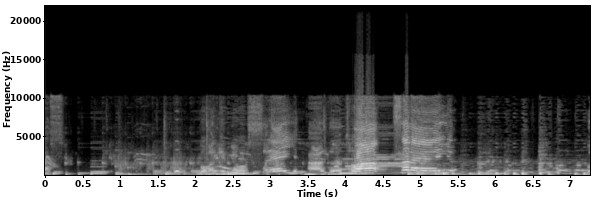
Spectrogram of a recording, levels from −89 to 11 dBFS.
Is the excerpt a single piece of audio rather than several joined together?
no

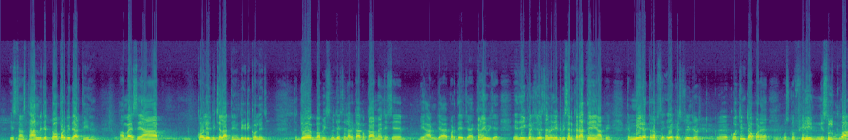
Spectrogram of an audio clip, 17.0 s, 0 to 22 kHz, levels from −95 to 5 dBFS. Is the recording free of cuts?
yes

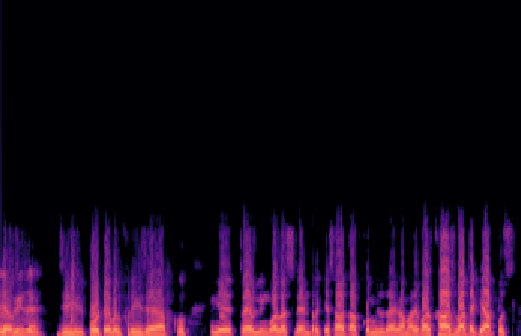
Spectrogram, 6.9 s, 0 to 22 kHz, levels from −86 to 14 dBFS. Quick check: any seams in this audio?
yes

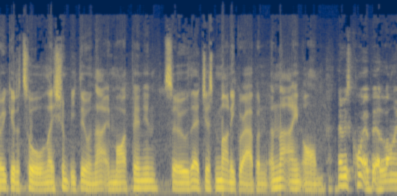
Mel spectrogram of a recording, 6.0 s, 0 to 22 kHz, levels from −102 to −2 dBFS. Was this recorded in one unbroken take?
no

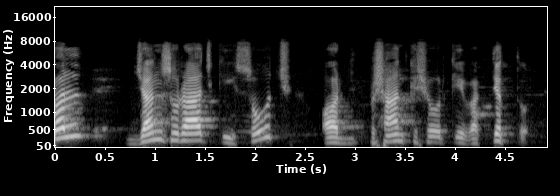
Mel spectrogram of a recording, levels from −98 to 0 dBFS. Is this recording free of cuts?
yes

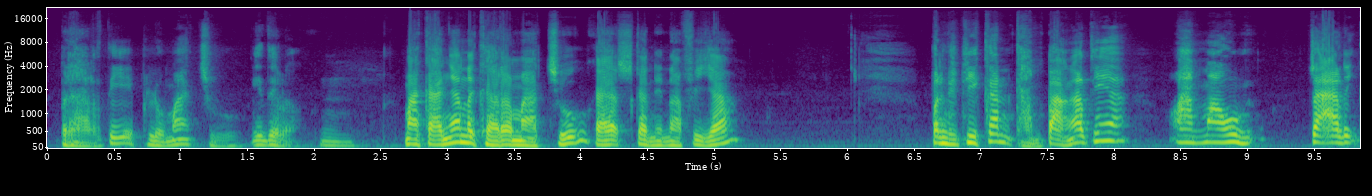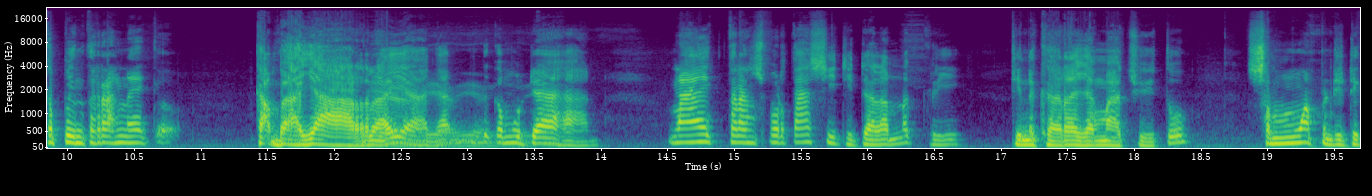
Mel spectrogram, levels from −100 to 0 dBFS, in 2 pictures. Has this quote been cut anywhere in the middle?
yes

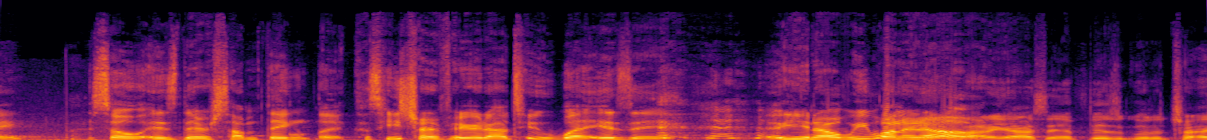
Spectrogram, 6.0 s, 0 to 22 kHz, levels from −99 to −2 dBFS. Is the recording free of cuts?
yes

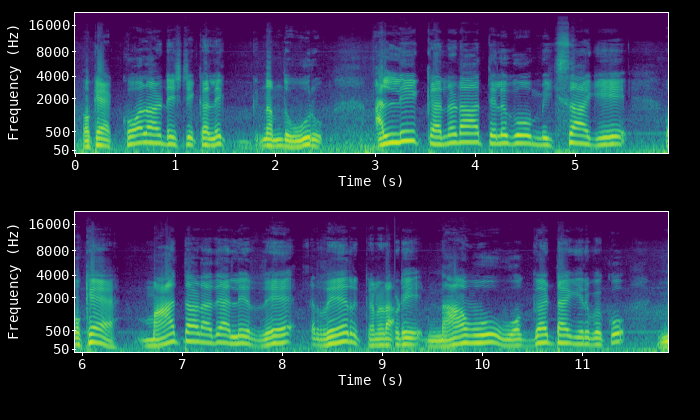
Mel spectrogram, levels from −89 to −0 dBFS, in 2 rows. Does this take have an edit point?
yes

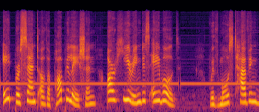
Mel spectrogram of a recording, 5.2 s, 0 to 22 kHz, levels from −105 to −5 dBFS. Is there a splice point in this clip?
yes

